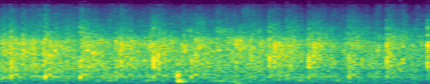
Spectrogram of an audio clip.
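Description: An audience claps steadily, a dense crackle of many hands sustained at an even level for a few seconds, with no voices standing out above it.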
